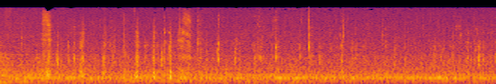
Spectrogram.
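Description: Close-up sounds of a person eating cheese pork cutlet soaked in kimchi broth over rice: chewing and biting, with many scattered small clicks.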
